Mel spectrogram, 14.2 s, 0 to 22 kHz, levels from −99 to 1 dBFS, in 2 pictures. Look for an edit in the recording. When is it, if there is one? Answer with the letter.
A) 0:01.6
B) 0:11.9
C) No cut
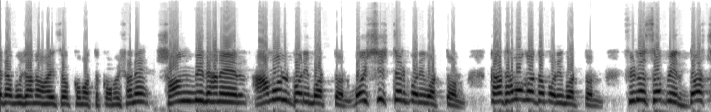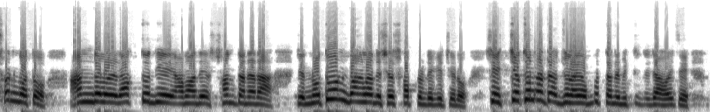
A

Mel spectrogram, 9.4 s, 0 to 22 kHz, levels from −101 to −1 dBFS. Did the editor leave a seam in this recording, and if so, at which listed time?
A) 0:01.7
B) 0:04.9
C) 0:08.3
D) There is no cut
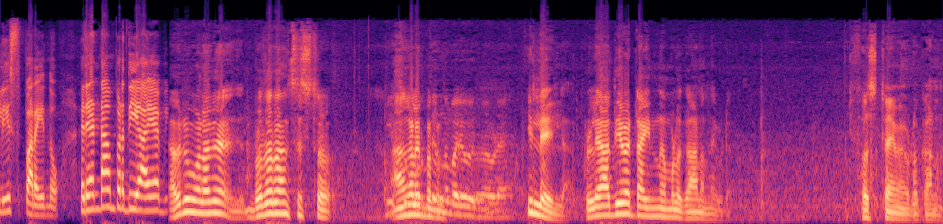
A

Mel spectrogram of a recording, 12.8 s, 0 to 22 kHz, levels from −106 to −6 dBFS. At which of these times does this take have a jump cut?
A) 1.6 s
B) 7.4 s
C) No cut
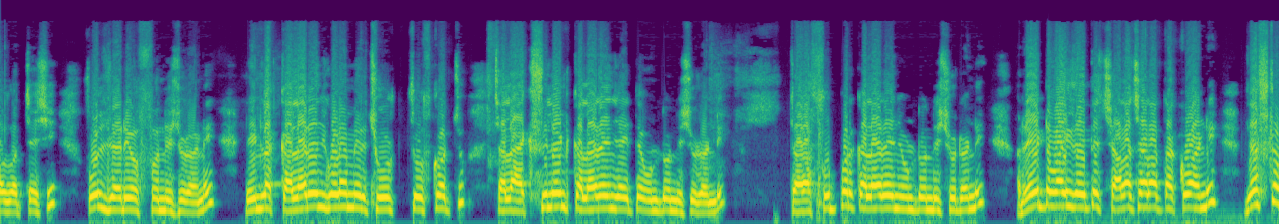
C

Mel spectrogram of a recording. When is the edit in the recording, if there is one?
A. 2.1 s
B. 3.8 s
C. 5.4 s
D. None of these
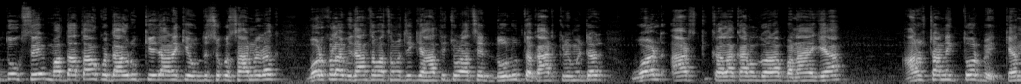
D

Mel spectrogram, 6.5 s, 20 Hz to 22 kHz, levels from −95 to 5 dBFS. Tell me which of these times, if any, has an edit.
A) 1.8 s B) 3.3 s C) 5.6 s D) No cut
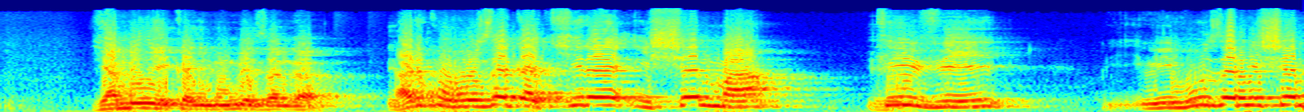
A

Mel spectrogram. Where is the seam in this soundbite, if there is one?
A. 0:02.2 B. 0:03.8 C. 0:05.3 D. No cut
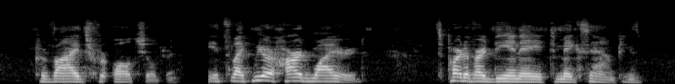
A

